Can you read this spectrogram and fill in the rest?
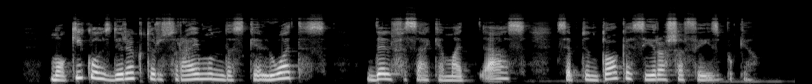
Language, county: Lithuanian, Vilnius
